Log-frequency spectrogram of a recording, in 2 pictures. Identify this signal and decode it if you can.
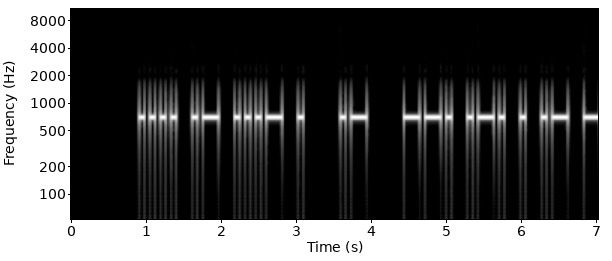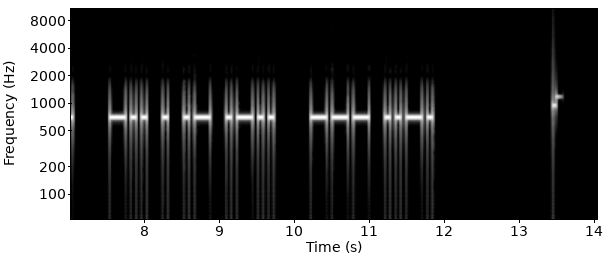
Morse code, heard as a keyed tone, about 17 wpm, 700 Hz. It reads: HAVE A GREAT DEAL OF
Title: Sets of 5 Words Encore2 17wpm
